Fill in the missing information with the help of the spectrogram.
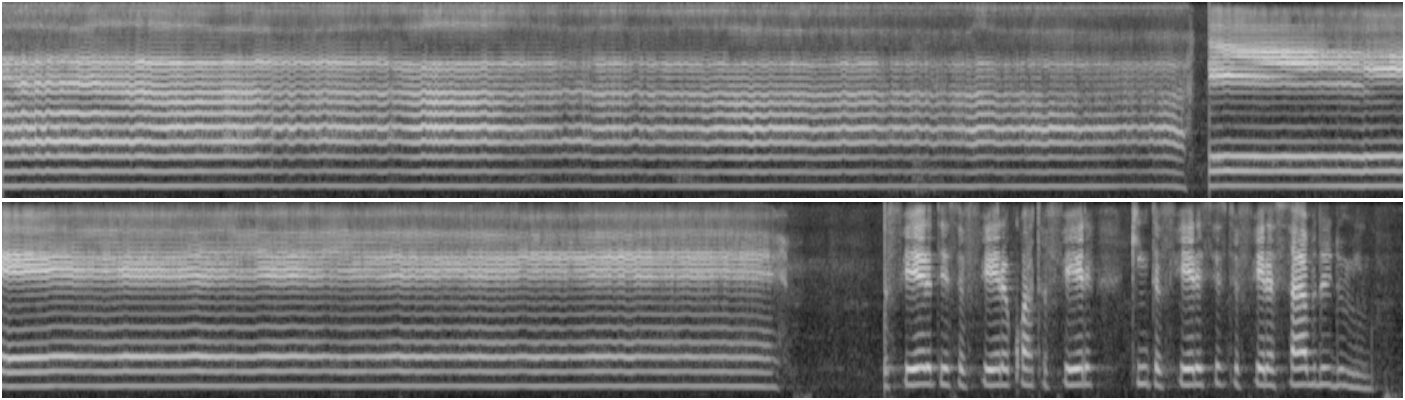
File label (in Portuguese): Equilibrada, Ressonância; fonoaudiologia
